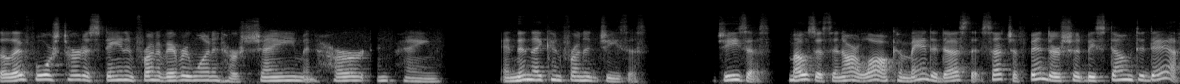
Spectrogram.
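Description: A woman's ordinary speaking voice at a moderate pace, with ordinary pitch variation and a quiet background. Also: medium pitch for a woman. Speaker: minister. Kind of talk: radio sermon.

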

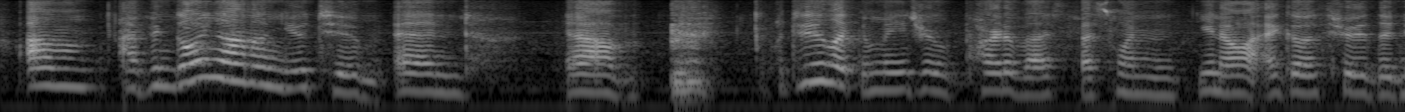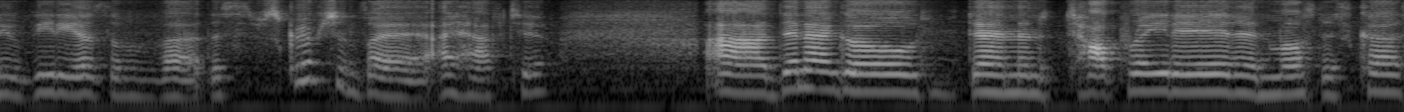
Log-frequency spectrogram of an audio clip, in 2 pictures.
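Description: This woman speaks with a non-native accent. Her pitch sits fairly high. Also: ordinary pitch variation, moderate pace. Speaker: vlogger. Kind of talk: casual talk to camera. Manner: hesitant, many fillers. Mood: calm, thoughtful. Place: home room. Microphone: webcam.

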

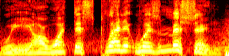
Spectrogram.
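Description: Using a put-on character voice at a fairly high pitch, a man speaks at a very slow pace over faint music in the background. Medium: machinima. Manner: grandiose, then pleading and bitter.

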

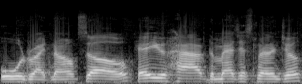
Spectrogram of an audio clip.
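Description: Faint music plays behind a man who talks at a moderate pace in a monotone, flat delivery. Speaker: tech reviewer. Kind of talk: tutorial. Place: home room.

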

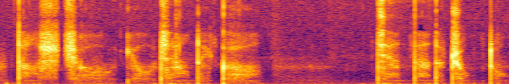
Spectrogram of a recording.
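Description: A woman is whispering. She goes at a very slow pace. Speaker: ASMR content creator. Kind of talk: ASMR whisper chat to camera. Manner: whispered, soft-spoken, slow.

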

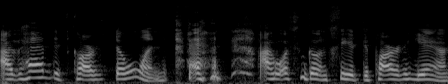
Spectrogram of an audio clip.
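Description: A woman's high voice at a fairly slow pace, with ordinary pitch variation and very even loudness. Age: 70s. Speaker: carjacking victim. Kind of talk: interview answer. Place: home room. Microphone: lapel.

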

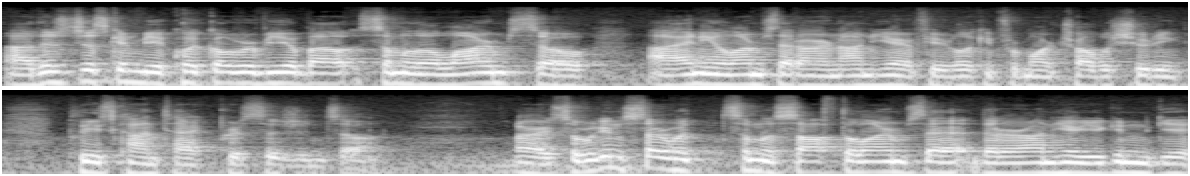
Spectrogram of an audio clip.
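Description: A man talks at a very fast pace with fairly even intonation. Light background noise is present. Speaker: presenter. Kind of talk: tutorial. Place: studio.

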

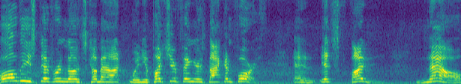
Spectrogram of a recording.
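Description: Speaking very slowly in a raised, projected voice, a man pitches extremely high, with a bright, sharp tone and ordinary pitch variation. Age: 80s+. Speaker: flute player. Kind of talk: educational talk to young children. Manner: upbeat. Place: garden. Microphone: phone near.

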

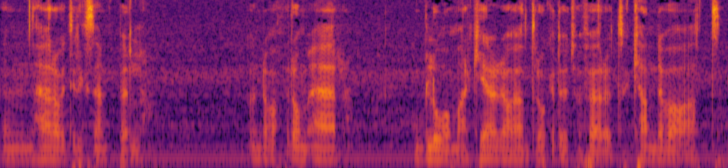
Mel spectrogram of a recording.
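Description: Soft-spoken, a man leaves long, frequent pauses, with audible room echo and noticeable background noise. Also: moderate pace. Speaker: gaming YouTuber. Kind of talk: let's play commentary. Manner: halting.

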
